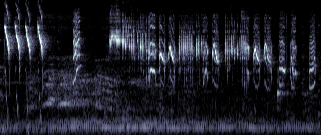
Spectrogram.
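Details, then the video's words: Long-tailed shrike song played to provoke birds to sing. Three sharp descending notes open, then a long grating buzz follows, then a run of harsh chatter mixed with bending, whistled phrases. "PANCINGAN TERBAIK!!! CENDET MAIN SATU TITIK"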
